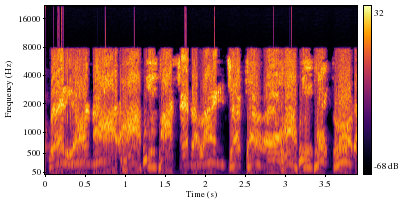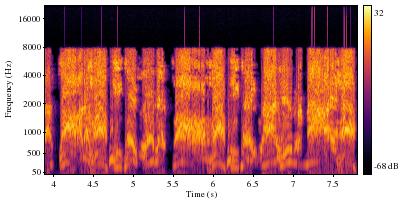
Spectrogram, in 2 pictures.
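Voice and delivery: rising, shouted revival preaching; hoarse-edged revival shout cadence; full-force preaching. Acted. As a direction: preach it hard and build the crowd up. Preacher builds to full cry.

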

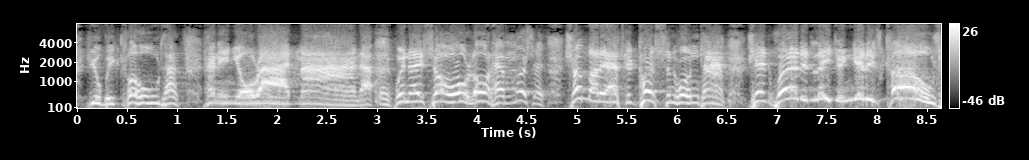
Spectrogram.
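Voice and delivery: building to high, loud preaching; full-force preaching. Real, not acted. Preacher tells congregation about Legion, full-force preaching. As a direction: drive it up to a shout.

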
